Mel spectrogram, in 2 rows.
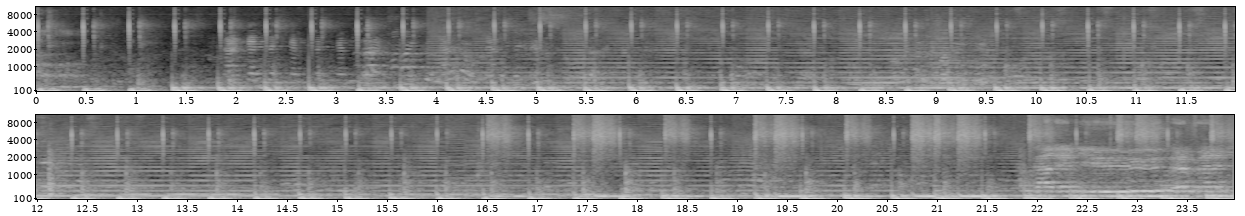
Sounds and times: Music: 0:00.0 - 0:23.9
Speech: 0:01.9 - 0:06.2, 0:08.3 - 0:10.8, 0:21.9 - 0:23.9.

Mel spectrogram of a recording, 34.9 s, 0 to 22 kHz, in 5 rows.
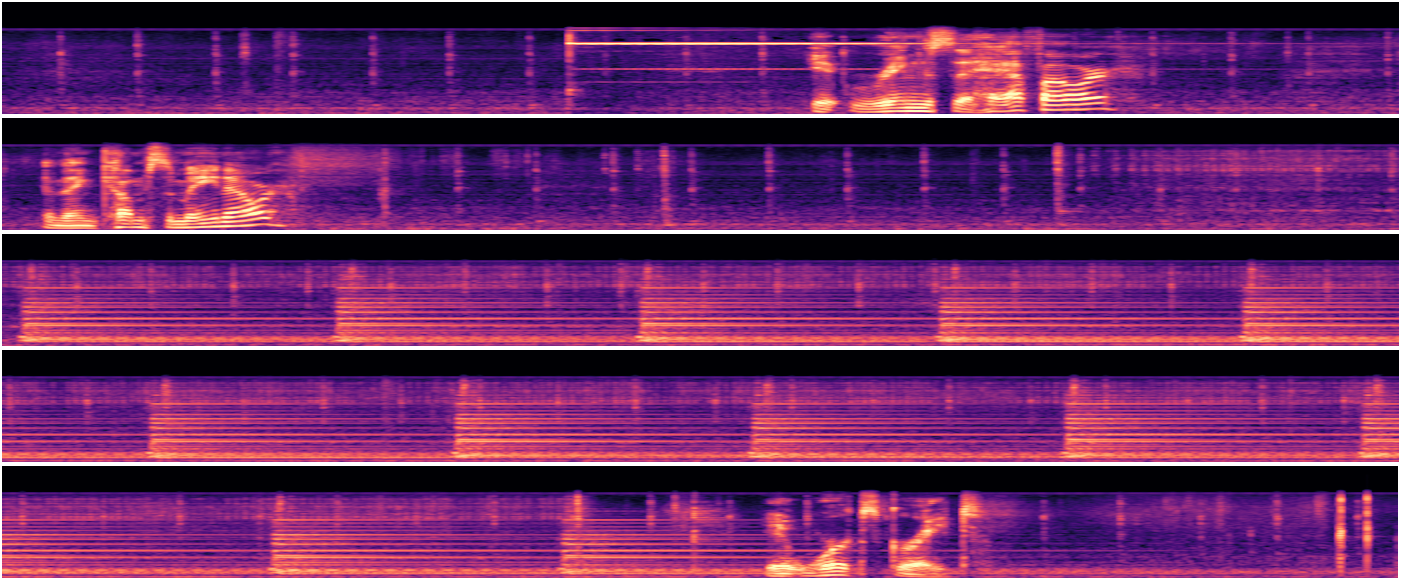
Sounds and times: Tick-tock: 0:13.5 - 0:34.8.

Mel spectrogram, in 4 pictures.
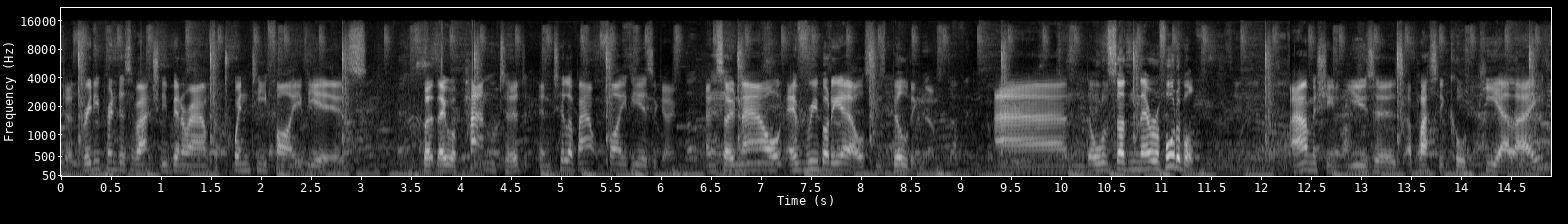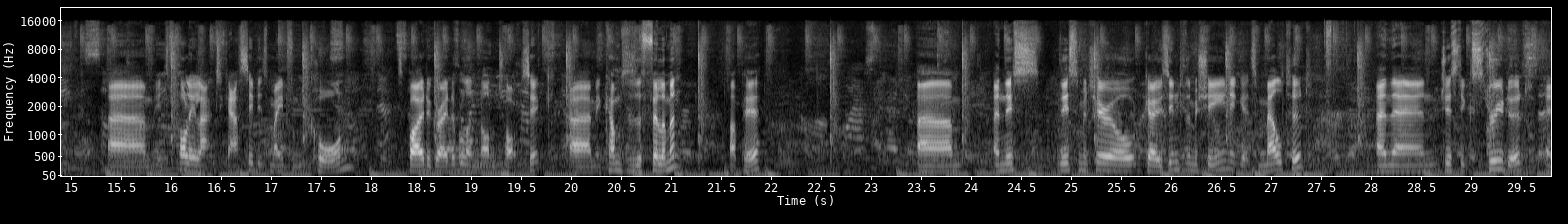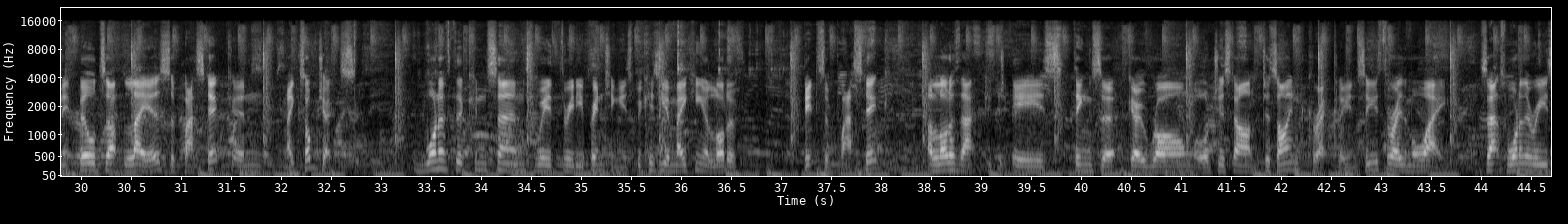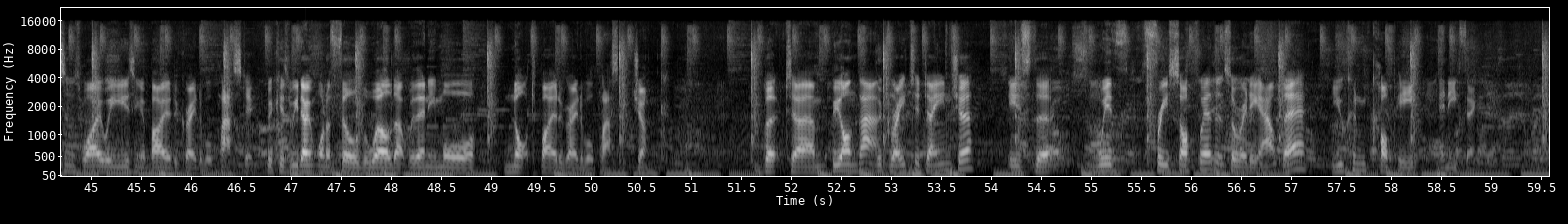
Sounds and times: Music: 0:00.0 - 0:59.5
Speech: 0:00.0 - 0:59.5.

